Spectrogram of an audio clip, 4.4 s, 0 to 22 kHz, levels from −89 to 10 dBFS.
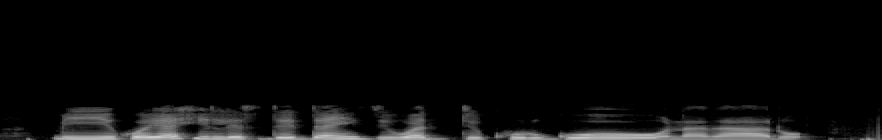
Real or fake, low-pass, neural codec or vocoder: real; 5.4 kHz; none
